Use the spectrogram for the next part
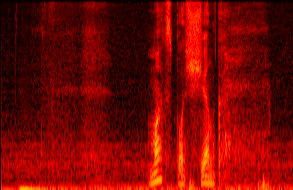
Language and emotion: Russian, sad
